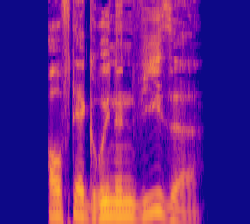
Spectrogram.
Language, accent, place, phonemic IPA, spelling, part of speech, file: German, Germany, Berlin, /aʊ̯f deːɐ̯ ɡʁyːnən ˈviːzə/, auf der grünen Wiese, adjective, De-auf der grünen Wiese.ogg
- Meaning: on a greenfield site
